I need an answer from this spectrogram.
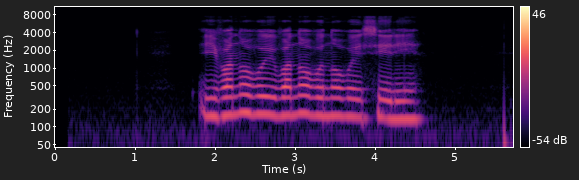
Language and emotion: Russian, neutral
